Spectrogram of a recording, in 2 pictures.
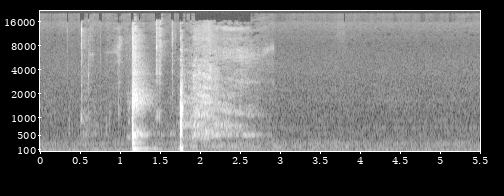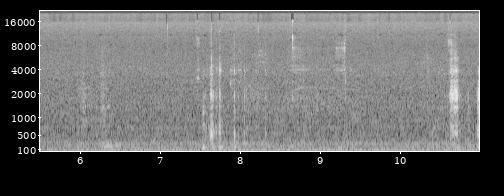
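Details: Canon AE-1 35mm film SLR: two crisp, quick shutter clacks with brief mechanical ring-out and no squeak; normal shutter release after the squeak issue was solved.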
